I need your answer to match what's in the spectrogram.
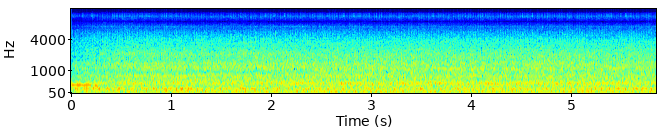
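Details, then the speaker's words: Cat 312 excavator diesel after replacing a blown hydraulic line and hoses, run to check for leaks: even, steady drone with no knocks, whines or misses; running smoothly, no leaks seen so far. "So, so far everything's looking good."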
